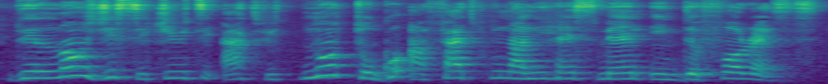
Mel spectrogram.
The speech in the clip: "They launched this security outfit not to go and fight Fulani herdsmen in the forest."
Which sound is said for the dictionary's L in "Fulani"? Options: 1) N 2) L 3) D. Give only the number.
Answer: 1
